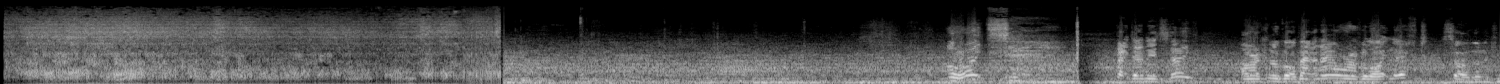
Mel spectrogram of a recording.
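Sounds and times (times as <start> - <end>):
wind on microphone: 0.0 - 9.8.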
